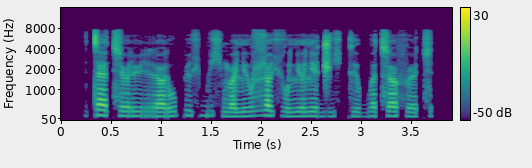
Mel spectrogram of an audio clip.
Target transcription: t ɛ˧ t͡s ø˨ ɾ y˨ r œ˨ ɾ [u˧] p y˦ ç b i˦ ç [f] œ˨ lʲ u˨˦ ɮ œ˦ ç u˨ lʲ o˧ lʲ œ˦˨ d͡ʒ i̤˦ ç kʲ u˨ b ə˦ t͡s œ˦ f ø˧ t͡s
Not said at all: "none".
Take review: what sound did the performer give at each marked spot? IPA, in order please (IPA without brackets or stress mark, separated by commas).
u˦, m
